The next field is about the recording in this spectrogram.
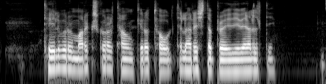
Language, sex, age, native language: Icelandic, male, 18-19, Icelandic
